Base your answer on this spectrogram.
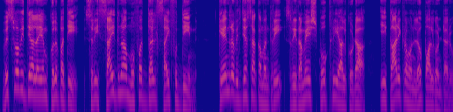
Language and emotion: Telugu, neutral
